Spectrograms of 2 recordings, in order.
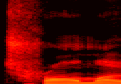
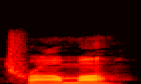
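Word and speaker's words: Troma: I think I think they wanted to be pronounced like trauma, but they also say trauma, and I think trauma is the actual name.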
